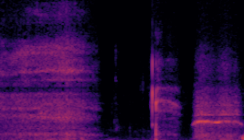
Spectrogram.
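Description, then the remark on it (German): Someone whistles, breathy and airy, in two short bursts separated by a brief pause, with a faint tone emerging at the end. No one speaks. “Muss ich jetzt hier Jeopardy einspielen oder pfeifst du einfach die nächsten drei Stunden?”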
